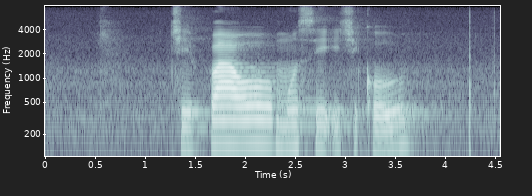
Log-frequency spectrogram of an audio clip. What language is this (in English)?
Venda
